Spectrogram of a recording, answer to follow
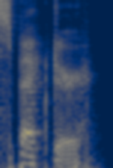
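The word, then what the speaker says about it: Spectre: spelled I look up how it's pronounced it's specter pronunciation there we go this is great play it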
